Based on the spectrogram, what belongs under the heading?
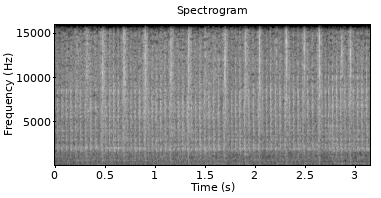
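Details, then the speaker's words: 1984 Yamaha IT490, slightly tired and just revived: steady idle with a light, regular tick about every fifth of a second; bottom end sounds loose and has always sounded like that, owner unsure whether it needs a rebuild. "Bottom end sounds a little loose though. It's always sounded like that. I don't know if that's just normal or if that bottom end needs to be rebuilt,"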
